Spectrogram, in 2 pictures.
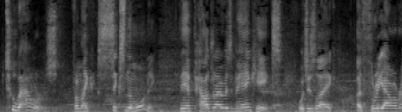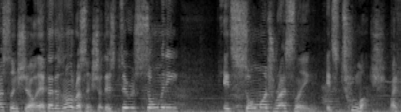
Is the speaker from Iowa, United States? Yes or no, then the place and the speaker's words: no; Texas, United States; I'm from Texas.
